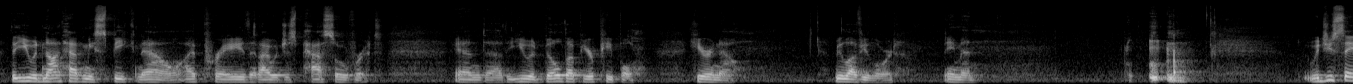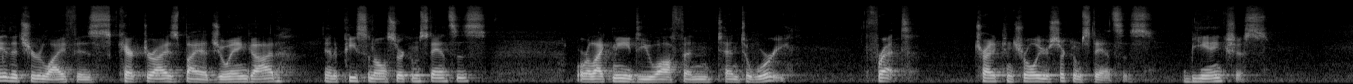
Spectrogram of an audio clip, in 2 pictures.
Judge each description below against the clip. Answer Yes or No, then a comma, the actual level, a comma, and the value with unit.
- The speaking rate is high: No, average, 155 wpm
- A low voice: Yes, low, 130 Hz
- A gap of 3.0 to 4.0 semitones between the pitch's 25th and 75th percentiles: Yes, average, 3.5 semitones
